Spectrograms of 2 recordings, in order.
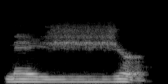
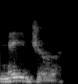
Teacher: That is an affricate, major. It's not measure.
